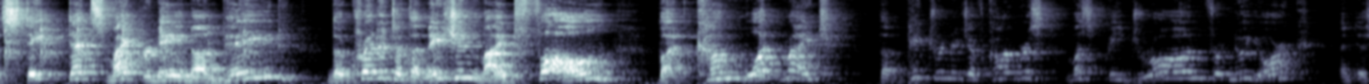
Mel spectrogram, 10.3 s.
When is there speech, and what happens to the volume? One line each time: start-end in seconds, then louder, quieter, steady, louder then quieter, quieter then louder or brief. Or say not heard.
0.0-10.2 quieter.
